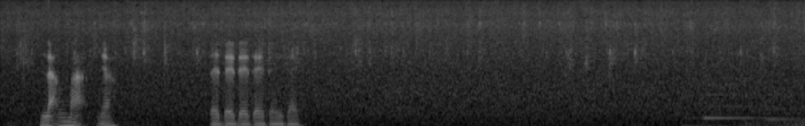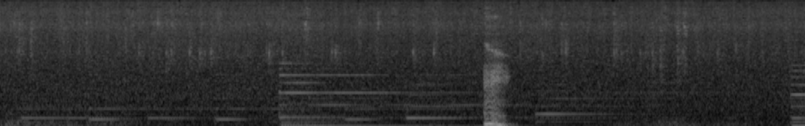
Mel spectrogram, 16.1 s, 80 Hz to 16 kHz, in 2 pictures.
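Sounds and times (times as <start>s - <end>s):
heavy rain falling: 0.0s - 16.1s
speech: 0.4s - 1.3s, 2.1s - 3.2s
faint sustained low musical tones: 6.8s - 16.1s.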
